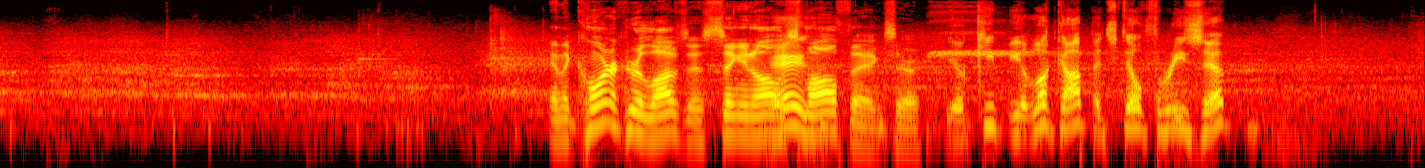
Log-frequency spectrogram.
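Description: A crowd murmurs in a large echoing arena.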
